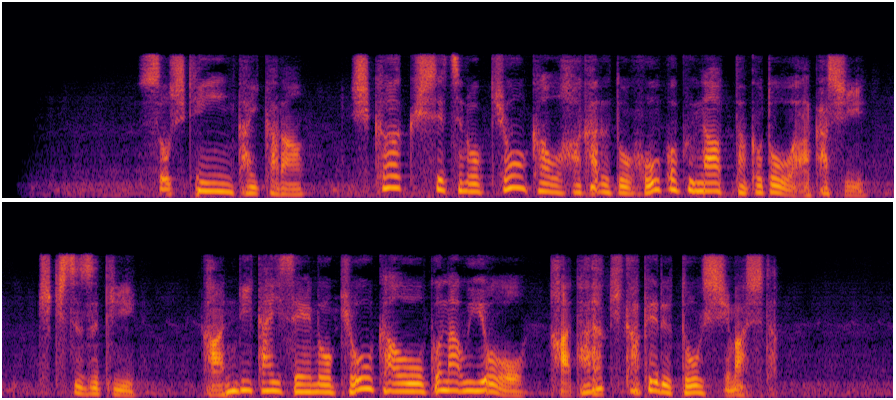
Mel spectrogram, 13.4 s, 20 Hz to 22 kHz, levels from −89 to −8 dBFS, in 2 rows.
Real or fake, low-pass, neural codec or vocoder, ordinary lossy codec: fake; 7.2 kHz; codec, 16 kHz, 1 kbps, FunCodec, trained on LibriTTS, 50 frames a second; Opus, 64 kbps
